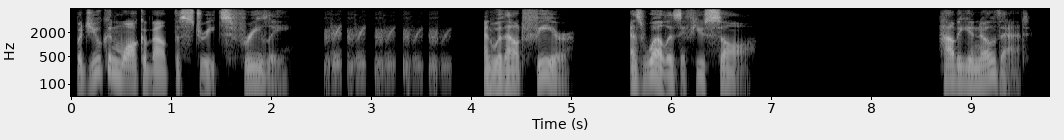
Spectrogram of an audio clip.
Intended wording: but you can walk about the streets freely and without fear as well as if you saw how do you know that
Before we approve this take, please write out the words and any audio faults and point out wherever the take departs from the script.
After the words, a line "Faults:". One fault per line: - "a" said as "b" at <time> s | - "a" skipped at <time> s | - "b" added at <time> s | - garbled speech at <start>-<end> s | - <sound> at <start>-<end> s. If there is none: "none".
but you can walk about the streets freely and without fear as well as if you saw how do you know that
Faults:
- laugh at 2.5-3.8 s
